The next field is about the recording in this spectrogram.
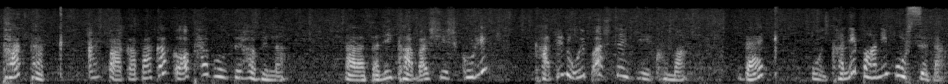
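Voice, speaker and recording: Woman acting a high-voiced, fretful village mother. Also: very animated, moderate pace, fairly bright tone, distant mic, a little hiss or hum, poor audio. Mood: exasperated. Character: anxious, scolding poor village mother. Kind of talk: cartoon voice acting.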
